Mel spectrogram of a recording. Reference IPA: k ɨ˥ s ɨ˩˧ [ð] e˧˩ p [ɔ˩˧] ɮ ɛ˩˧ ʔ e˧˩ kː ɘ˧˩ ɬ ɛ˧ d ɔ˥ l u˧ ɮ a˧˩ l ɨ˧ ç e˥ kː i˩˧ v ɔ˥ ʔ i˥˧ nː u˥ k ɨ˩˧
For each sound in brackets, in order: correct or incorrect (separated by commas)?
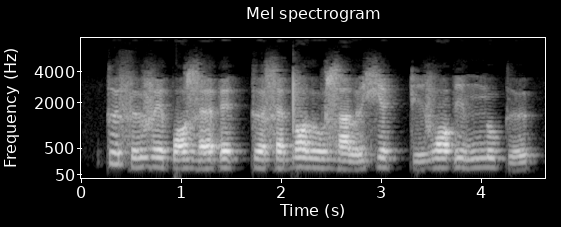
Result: incorrect, correct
